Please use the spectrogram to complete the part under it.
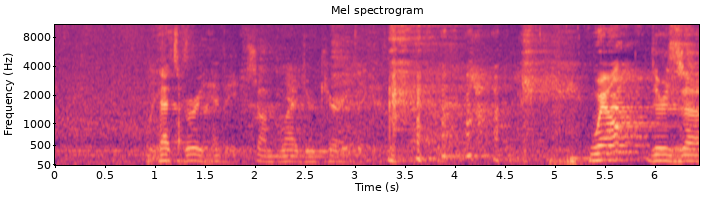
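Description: An elderly man speaks warmly into a microphone over a loudspeaker.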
